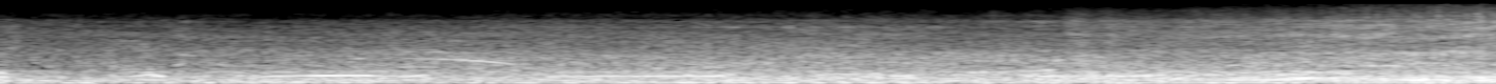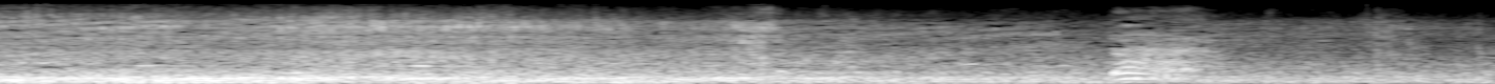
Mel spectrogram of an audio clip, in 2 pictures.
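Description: A motor vehicle's engine, heard over general road traffic, grows louder to a peak about midway and then fades as it passes. Brief voices can be heard in the first few seconds.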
